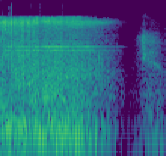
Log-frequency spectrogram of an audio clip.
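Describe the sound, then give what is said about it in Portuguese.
A loud, steady roar of a helicopter passing overhead as moral-effect bombs are dropped from it to clear a highway and disperse protesters, its dense rumble filling the air before abruptly dropping away to a faint whine. “Bombas de efeito moral foram atiradas de um helicóptero para liberar a rodovia e dispersar as pessoas.”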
